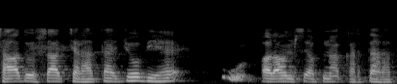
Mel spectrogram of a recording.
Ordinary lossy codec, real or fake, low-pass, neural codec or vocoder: none; real; 5.4 kHz; none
